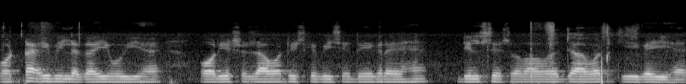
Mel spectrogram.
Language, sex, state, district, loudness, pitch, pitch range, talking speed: Hindi, male, Haryana, Rohtak, -19 LUFS, 125 Hz, 125-130 Hz, 185 wpm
